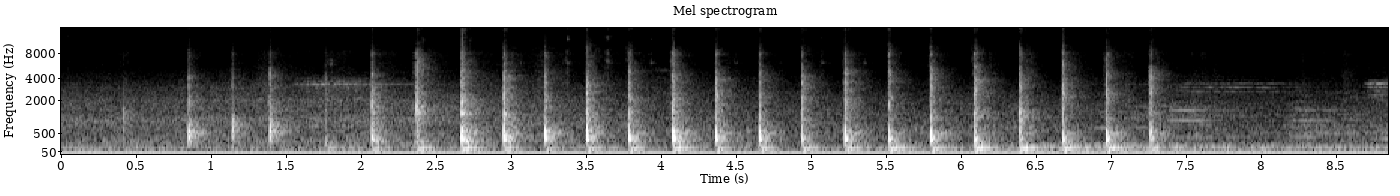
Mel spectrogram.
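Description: Bare hands patting a ball of jowar (sorghum) flour dough flat into a bhakri on a floured stone counter. There are a few slaps about a second in, then an even run of about three or four pats a second that stops near the end.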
